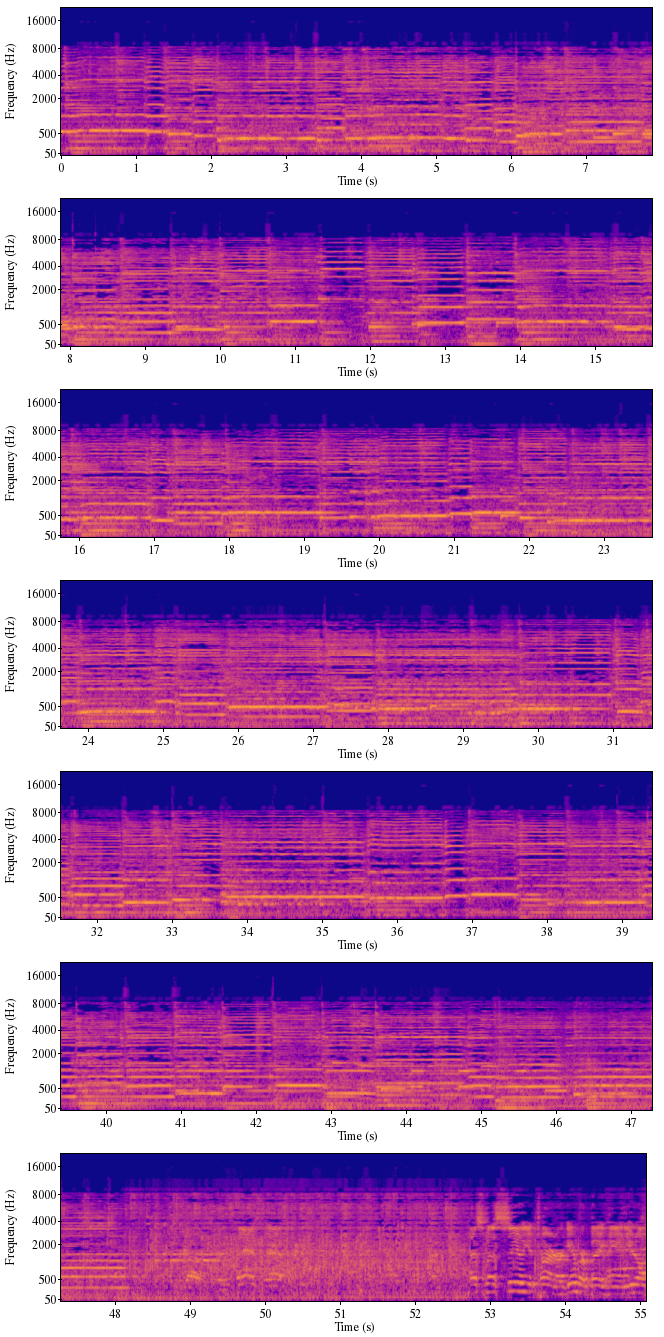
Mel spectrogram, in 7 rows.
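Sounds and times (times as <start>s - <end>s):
fiddle playing lively melody: 0.0s - 55.0s
guitar accompaniment: 0.0s - 55.0s.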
